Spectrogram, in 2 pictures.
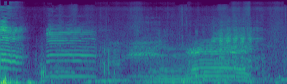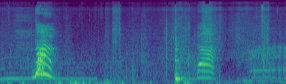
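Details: Baby lamb bleating in a series of wavering, nasal calls, some short and some drawn out, with a louder quavering bleat near the middle, mixed with people speaking Korean nearby.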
